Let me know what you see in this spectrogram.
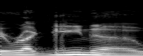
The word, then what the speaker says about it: Regina: psychedelic furs with house before that, we were lucky enough to hear from the Swinging Erudites and the Sugar Cubes with Regina, or as I like to say, Regina with the soft G.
